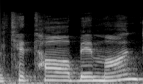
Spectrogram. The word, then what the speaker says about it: کتابمان: For example, kitabeman changes to kitabemun.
